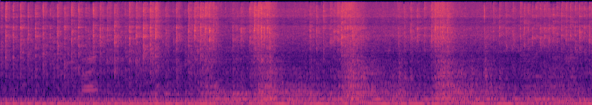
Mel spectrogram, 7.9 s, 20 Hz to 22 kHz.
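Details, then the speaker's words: 1971 Honda CB750K1 cafe racer after a burnt ignition coil was replaced, running with the carb vacuum-sync ports open. It idles fast and hunts slightly, and the idle changes when a port is covered by finger. High idle from vacuum leaks. "you are going to be running without with vacuum leaks so it's going to sound off anyway so it's going to sound high idle because of the vacuum leaks"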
